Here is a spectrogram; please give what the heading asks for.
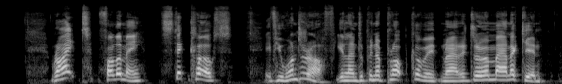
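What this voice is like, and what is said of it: Camp put-on accent. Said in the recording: “I love the choice of the accent as well. I love the campness of that.”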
